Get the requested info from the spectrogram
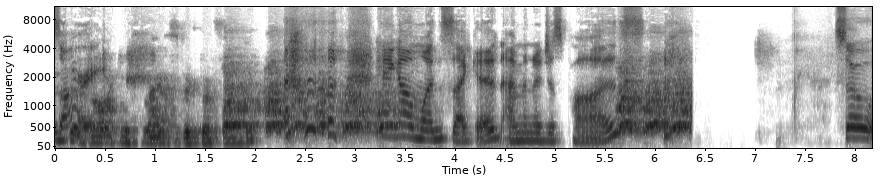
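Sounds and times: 
laughter: 0:00.0 - 0:03.4
speech: 0:00.0 - 0:06.2, 0:07.8 - 0:08.1
dog barking and yipping excitedly: 0:01.7 - 0:03.6, 0:05.6 - 0:06.4.

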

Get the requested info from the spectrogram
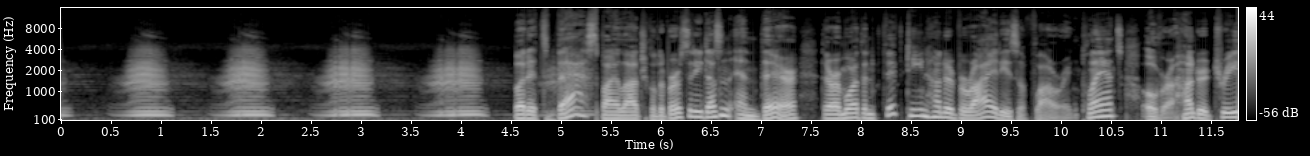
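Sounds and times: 
bullfrog croaking deeply: 0:00.0 - 0:05.6
speech: 0:04.6 - 0:11.7.

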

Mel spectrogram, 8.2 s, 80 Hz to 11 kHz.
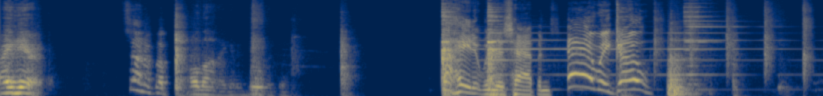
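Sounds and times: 
speech: 0:00.0 - 0:00.5, 0:01.2 - 0:02.7, 0:04.6 - 0:07.2
gavel striking a small bell: 0:04.4 - 0:08.2.

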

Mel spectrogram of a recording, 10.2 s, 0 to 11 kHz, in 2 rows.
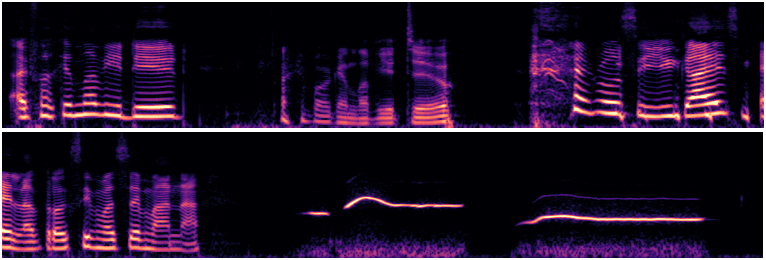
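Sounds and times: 
speech: 0:00.1 - 0:06.6
person singing a high piercing whistle-tone: 0:07.2 - 0:09.9.

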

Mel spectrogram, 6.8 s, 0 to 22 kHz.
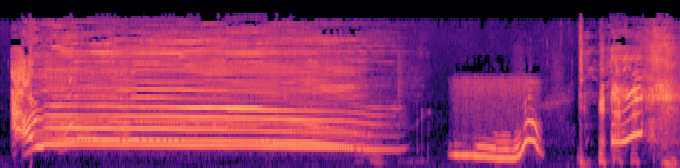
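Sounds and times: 
male caller imitating quick wolf yips: 0:00.1 - 0:04.1
male caller on a call-in line imitating a wolf howl: 0:00.1 - 0:04.1
laughter: 0:05.8 - 0:06.7.

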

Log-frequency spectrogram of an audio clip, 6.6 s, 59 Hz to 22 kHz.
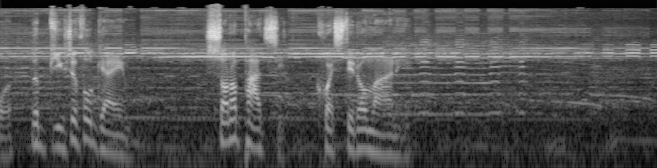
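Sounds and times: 
speech: 0:00.0 - 0:04.3
small car horn honking: 0:00.0 - 0:06.5.

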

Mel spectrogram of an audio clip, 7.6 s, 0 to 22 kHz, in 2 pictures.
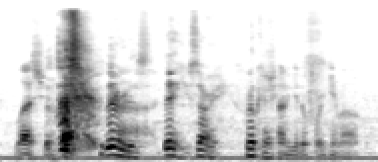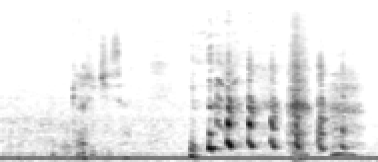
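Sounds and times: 
speech: 0:00.2 - 0:03.8, 0:04.5 - 0:07.4
single sharp sneeze: 0:00.6 - 0:01.1
laughter: 0:05.7 - 0:07.4.

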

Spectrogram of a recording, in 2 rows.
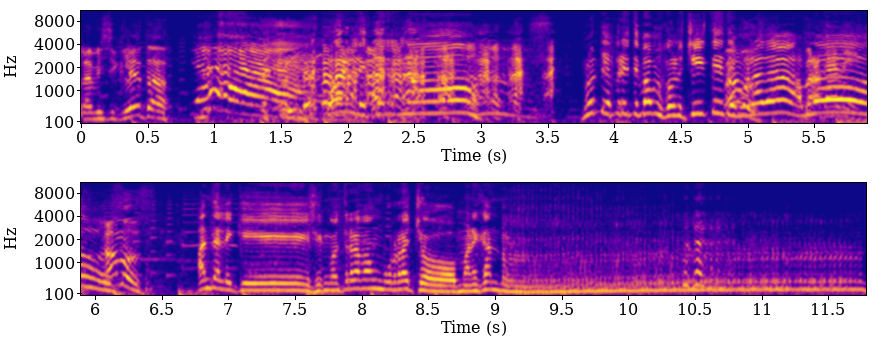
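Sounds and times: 
speech: 0:00.0 - 0:09.6, 0:10.5 - 0:10.8
laughter: 0:01.2 - 0:03.6, 0:10.2 - 0:11.0
motorcycle engine revving: 0:09.0 - 0:11.7.

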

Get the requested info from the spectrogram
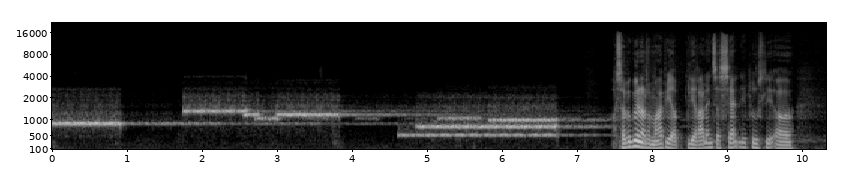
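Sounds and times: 
breathy flute-like sampled keyboard tone with echo and Leslie effect: 0:00.0 - 0:07.9
speech: 0:07.5 - 0:10.1.

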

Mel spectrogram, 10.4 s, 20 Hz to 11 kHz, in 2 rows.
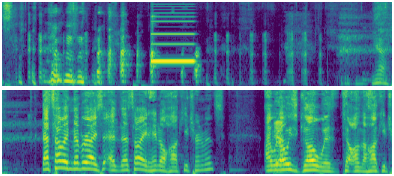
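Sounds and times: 
speech: 0:00.0 - 0:01.7, 0:05.0 - 0:10.3
laughter: 0:00.0 - 0:02.0, 0:02.6 - 0:05.6
censor bleep tone: 0:02.0 - 0:02.7.

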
